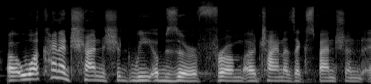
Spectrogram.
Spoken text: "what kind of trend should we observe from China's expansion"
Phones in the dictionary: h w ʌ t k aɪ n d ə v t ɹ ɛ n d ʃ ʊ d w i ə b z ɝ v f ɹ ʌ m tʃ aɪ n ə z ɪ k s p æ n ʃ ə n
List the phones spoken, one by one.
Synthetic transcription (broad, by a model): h w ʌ t k aɪ n d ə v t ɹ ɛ n ʃ ʊ d w i ə b z ɝ v f ɹ ʌ m tʃ aɪ n ə z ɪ k s p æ n ʃ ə n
